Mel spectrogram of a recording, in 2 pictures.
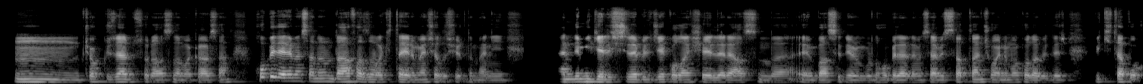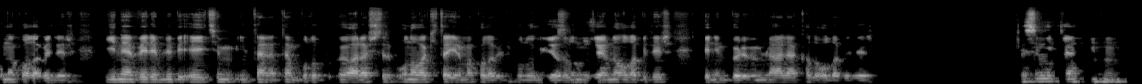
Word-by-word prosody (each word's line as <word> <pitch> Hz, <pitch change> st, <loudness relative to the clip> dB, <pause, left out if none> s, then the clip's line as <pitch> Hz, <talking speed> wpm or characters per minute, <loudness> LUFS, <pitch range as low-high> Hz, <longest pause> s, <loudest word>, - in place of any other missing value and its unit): Hıı, 120 Hz, -4 st, -2 dB
çok 125 Hz, +3 st, -6 dB
güzel 120 Hz, 0 st, +4 dB
bir -, -, -10 dB
soru 120 Hz, -4 st, -6 dB
aslına 105 Hz, 0 st, -4 dB
bakarsan. 100 Hz, +3 st, -5 dB, 0.2 s
Hobilerime 160 Hz, -3 st, +4 dB
sanırım 140 Hz, -2 st, 0 dB
daha 125 Hz, 0 st, +2 dB
fazla 115 Hz, -2 st, -3 dB
vakit 110 Hz, 0 st, -6 dB
ayırmaya 110 Hz, +1 st, +3 dB
çalışırdım. 105 Hz, -2 st, -6 dB
Hani, 100 Hz, -1 st, -9 dB, 0.6 s
kendimi 125 Hz, +1 st, +1 dB
geliştirebilecek 115 Hz, 0 st, +6 dB
olan 110 Hz, 0 st, +2 dB
şeylere 105 Hz, 0 st, +2 dB
aslında, 100 Hz, -1 st, -4 dB
eee, 100 Hz, -1 st, -5 dB
bahsediyorum 105 Hz, -1 st, 0 dB
burada 100 Hz, +1 st, -11 dB
hobilerde. 105 Hz, -1 st, -2 dB
Mesela 100 Hz, +1 st, -1 dB
bir 105 Hz, -, -5 dB
satranç 115 Hz, +2 st, 0 dB
oynamak 105 Hz, 0 st, -6 dB
olabilir, 100 Hz, 0 st, -7 dB
bir -, -, -11 dB
kitap -, -, 0 dB
okumak 110 Hz, 0 st, -6 dB
olabilir, 105 Hz, -1 st, -1 dB, 0.3 s
yine 115 Hz, 0 st, +4 dB
verimli 115 Hz, 0 st, +3 dB
bir 120 Hz, -, 0 dB
eğitim 110 Hz, +1 st, +3 dB
internetten 105 Hz, -1 st, -3 dB
bulup, 105 Hz, 0 st, -10 dB
ııı, 110 Hz, -1 st, -1 dB
araştırıp 105 Hz, 0 st, +2 dB
ona 115 Hz, -1 st, -2 dB
vakit 110 Hz, -1 st, -1 dB
ayırmak 105 Hz, 0 st, +1 dB
olabilir. 100 Hz, -1 st, -6 dB
Bunu 100 Hz, 0 st, -8 dB, 0.2 s
yazılım 110 Hz, +1 st, -1 dB
üzerine 110 Hz, +1 st, +3 dB
olabilir, 110 Hz, +1 st, -2 dB, 0.3 s
benim 105 Hz, -1 st, -1 dB
bölümümle 105 Hz, +2 st, -2 dB
alakalı 105 Hz, -, -3 dB
olabilir. 410 Hz, 0 st, -6 dB, 1.4 s
Kesinlikle, 135 Hz, 0 st, +6 dB, 0.2 s
hı 125 Hz, -, -10 dB
hı. 120 Hz, +3 st, -12 dB
110 Hz, 145 wpm, -26 LUFS, 105-120 Hz, 1.4 s, geliştirebilecek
